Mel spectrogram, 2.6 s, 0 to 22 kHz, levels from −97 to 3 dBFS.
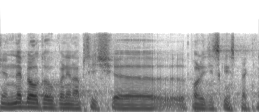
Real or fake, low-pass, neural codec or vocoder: real; 7.2 kHz; none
